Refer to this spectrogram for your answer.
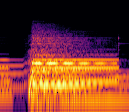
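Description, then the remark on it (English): A sustained electric guitar note starts clean, then abruptly turns thick and gritty with harmonic distortion that adds overtones to the original sound for about two seconds, before dropping back to a cleaner tone. Loud, no talking. “One of the most common is called harmonic distortion, which adds overtones to the original sound.”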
